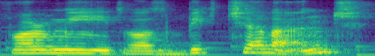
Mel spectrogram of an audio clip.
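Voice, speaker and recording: A woman from Slovakia with a Slovak accent, a guest talking earnestly in halting English with many fillers. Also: on the low side, highs cut off, soft background music. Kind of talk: casual interview chat.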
